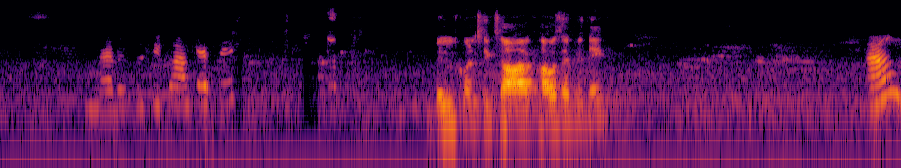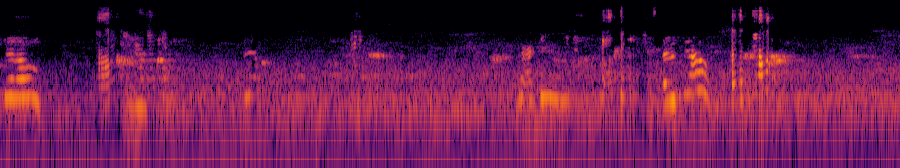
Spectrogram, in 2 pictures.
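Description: A young woman laughs and talks through an online call.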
